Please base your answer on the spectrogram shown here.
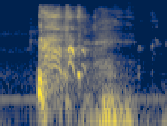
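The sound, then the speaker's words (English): A big, sharp intake of breath, a sudden loud gasp with a breathy, partly voiced edge that holds for about a second and then trails off into quiet. “Boy, took that big breath.”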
